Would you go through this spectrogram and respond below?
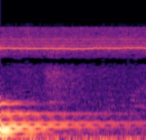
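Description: One low guitar note, sixth string fretted at the second fret, sounds clearly and then gently fades over a second and a half with its overtones sustaining.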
